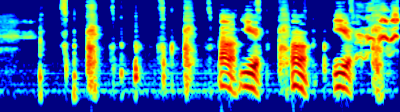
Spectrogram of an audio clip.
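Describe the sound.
Rapid beatboxing vocal percussion as backing for a rap about a GoFundMe: crisp mouth clicks and hissing snare-like bursts in a steady rhythm, fairly loud, later mixed with voiced, humming bass tones.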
